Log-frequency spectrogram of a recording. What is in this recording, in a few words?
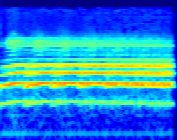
"oh", kid echoes; ooh ahh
